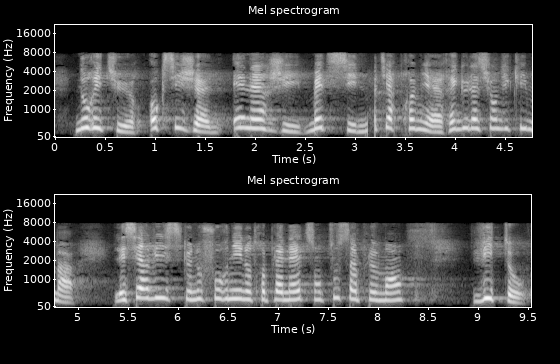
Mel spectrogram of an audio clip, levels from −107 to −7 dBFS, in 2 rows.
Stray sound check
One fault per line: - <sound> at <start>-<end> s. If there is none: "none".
- dropout at 3.1-3.2 s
